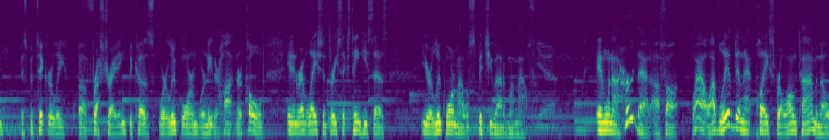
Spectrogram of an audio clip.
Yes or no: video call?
no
